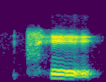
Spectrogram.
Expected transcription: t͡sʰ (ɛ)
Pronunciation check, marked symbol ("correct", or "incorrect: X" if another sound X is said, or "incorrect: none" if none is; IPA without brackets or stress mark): incorrect: e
